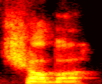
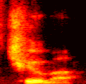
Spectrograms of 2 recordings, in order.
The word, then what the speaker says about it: Chuba: was finding out that his name was not pronounced chubba because when i first saw the name and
